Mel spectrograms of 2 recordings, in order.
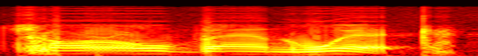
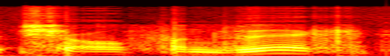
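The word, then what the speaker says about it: Charl van Wyk: but but Mr funv that's how his name's pronounced and and the way it's written he he always gets called Charles Van Wick and and and he explained to me in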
